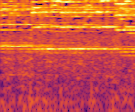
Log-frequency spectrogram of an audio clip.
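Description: Drum and lyre band playing, led by the bright metallic ring of the bell lyres holding sustained notes of a melody.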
